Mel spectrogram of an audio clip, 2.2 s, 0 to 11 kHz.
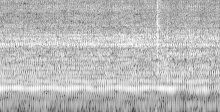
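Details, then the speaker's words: Cooker powered on showing H01 error (sensor fault); loud steady whirring buzz with a tonal whine from the worn, failing cooling fan, which needs replacing along with the sensor. "Quạt kêu như này là mình phải thay rồi."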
